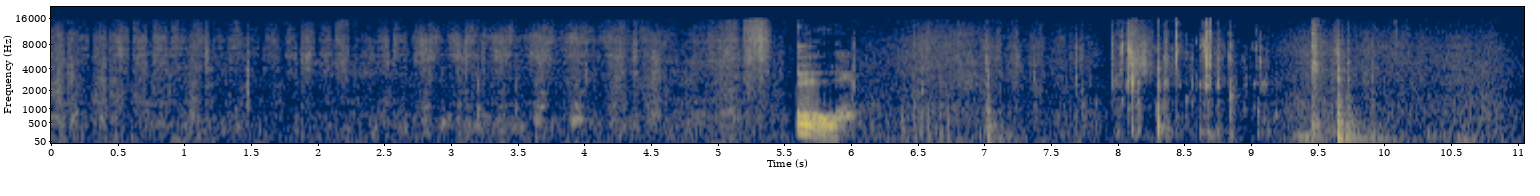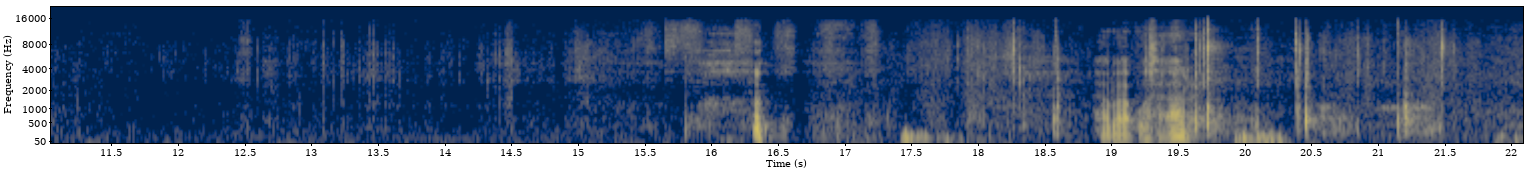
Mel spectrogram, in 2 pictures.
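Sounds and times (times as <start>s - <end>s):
paper crinkling: 12.2s - 15.6s.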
